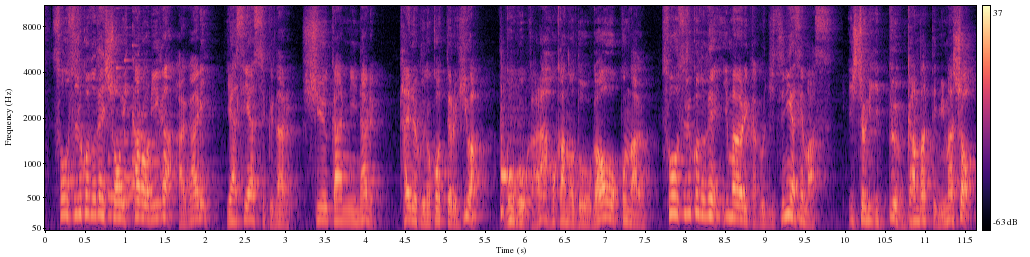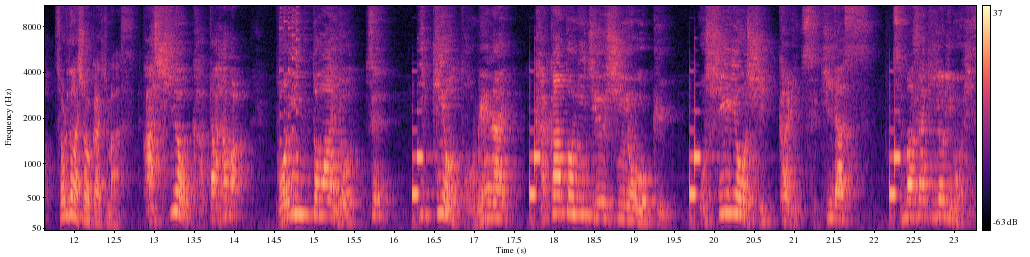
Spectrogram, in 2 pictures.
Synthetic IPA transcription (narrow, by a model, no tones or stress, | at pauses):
so̞ːsɨɾɯ̟ko̞t̪od̪e̞ɕo̞ːçʲi̥kaɾo̞ɾʲiɡaʔaɡaɾʲijasejasɨ̥kɯ̟naɾɯ̟ɕɨːkãɲ̟ːinaɾɯ̟ | t̪ʰaiɾʲo̞kɯno̞ko̞t̪ːe̞ɾɯ̟çiβa̰ɡo̞ɡo̞ka̰ɾaho̞kano̞d̪o̞ːɡaoːko̞naɯ̟so̞ːsɨɾɯ̟ko̞t̪o̞d̪e̞ʔimajo̞ɾʲikakɯ̟d͡ʑit͡sɨɲ̟ijase̞ma̰sɨ̥ | iɕːo̞ɲ̟iːpːɯ̟̃ŋɡãmbat̪ːe̞mʲimaɕo̞ːso̞ɾe̞d̪eaɕo̞ːkaiɕima̰sɨ̥aɕio̞kʰat̪aɦaba | po̞ĩnt̪o̞βajo̞tt͡sɨ | ikʲio̞t̪ʰo̞me̞naikʰakat̪o̞ɲ̟id͡ʑɨːɕĩɰ̃o̞ːkɯ̟ | o̞ɕiɾʲio̞ɕikːaɾʲit͡sɨ̥kʲid̪asɨ̥ | t͡sɨmasakʲijo̞ɾʲimo̞̰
